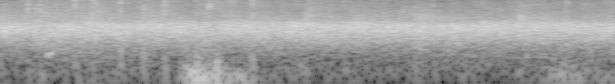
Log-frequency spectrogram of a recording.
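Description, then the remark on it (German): A crowd in a hall applauds steadily, a dense, even patter of many hands clapping at once, sustained at full volume throughout with no voices rising above it, applauding the people who prepared the content of the presentation. “Also applaudiert gerne mal für die lieben Menschen, die das alles inhaltlich gemacht haben.”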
